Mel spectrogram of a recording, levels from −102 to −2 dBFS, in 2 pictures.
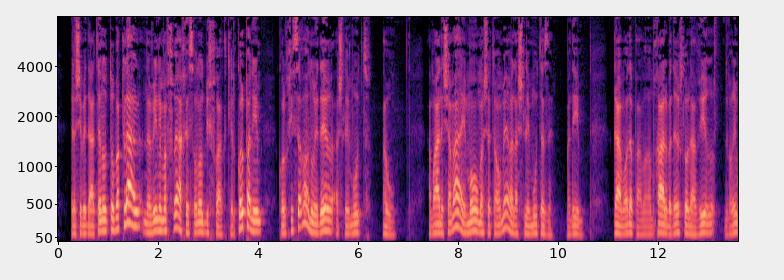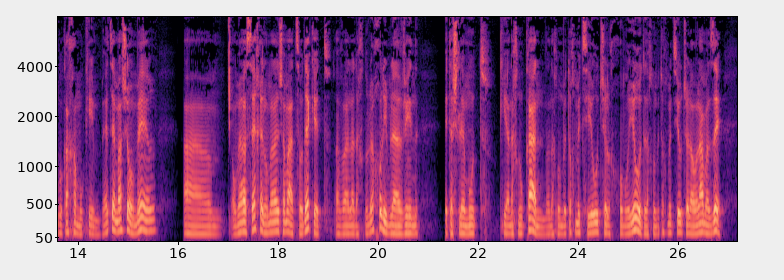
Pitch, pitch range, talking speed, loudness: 115 Hz, 105-135 Hz, 155 wpm, -24 LUFS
